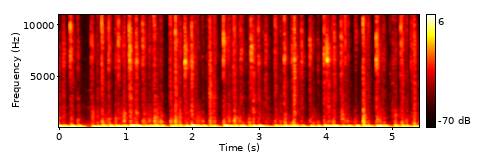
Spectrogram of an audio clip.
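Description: Long nails type fast on a black plastic laptop keyboard, producing a dense run of bright, crisp key clicks. A steady low hum around 120 Hz sits underneath the tapping.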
